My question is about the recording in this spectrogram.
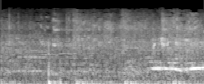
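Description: Basketball being dribbled on a hardwood court: a run of repeated low bounces, with a brief high-pitched call or squeak near the end.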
